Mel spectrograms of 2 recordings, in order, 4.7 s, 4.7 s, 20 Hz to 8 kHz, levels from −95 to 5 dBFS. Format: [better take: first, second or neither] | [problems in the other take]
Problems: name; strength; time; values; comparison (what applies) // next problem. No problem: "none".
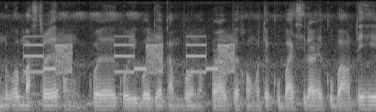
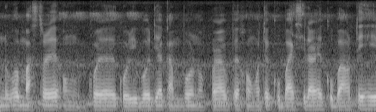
second | background sound (Telephone); 4 dB below the speech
